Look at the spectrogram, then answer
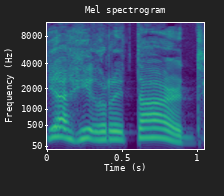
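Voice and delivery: put-on thick Filipino accent, rolled R. Retelling what an aunt said about the neighbor: imitating aunt's thick Filipino accent. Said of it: "'Cause the thick accent, like, the R gets rolled in".

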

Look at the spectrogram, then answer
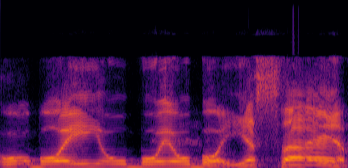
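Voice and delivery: weird, cartoonish pig voice. Dad, welcomed back for season two, answering in a weird Porky Pig voice. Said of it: "You sound like a weird, like Porky".

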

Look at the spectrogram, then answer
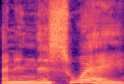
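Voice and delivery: plain

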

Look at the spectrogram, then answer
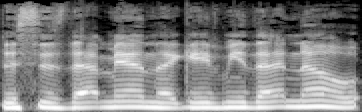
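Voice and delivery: ordinary talk

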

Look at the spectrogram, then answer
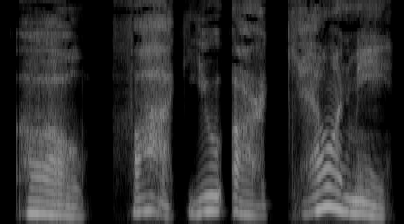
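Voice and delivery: lust-laced, exclaiming, heavy with lust. Narrator reads a man's words during an intimate scene, lust-laced voice. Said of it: "with a load of lust laced into his words".

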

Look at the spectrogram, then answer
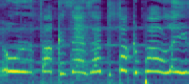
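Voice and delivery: put-on screaming, very high. Retelling how a best friend on the phone reacted, retelling a friend screaming. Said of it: "and she was screaming".

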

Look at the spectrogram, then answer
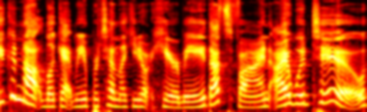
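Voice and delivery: loud, pointed, put-on talk meant to carry. Retelling what a mom said to someone in a parking spot: imitating someone talking loudly. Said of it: "she was talking really loud".

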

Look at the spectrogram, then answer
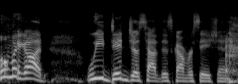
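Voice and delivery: ordinary talk

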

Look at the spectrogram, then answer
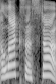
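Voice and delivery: acted-out frightened, frantic yell, high and loud. Reading aloud a scary story about a device that won't stop: yelling. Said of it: "kept yelling".

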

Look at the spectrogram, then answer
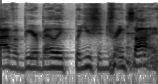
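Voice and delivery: put-on commercial spokesman voice. Retelling an old commercial where a man pulls a Hummer: imitating a commercial spokesman. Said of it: "he's like".

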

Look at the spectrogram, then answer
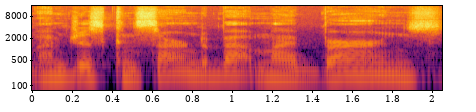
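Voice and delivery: put-on high, teary, crying small-child voice. Retelling what a burned child said: imitating a crying little kid voice. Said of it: "crying in his little kid voice".

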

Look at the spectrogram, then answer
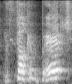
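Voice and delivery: earnest, dead serious put-on voice. Retelling a movie character's line before he gets stabbed: imitating a real deep voice. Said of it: "his voice went real deep for that".

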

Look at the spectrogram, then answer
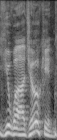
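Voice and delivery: mock mild shouted outburst. Retelling watching the game at home: imitating own shout at top of voice. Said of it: "shouting at the top of my voice".

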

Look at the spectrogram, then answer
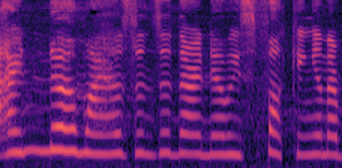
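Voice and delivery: tearful, shrill, loud screaming, way up high. Retelling a wife banging on the door for her husband, imitating a woman screaming. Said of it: "she was screaming at the girls".

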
